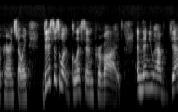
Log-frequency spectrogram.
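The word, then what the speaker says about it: GLSEN: Yeah, so like you said in that intro, this individual that works at Target also works with Glisten, G-L-S-E-N. They pronounce it glisten, like sparkly, trans, magic.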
